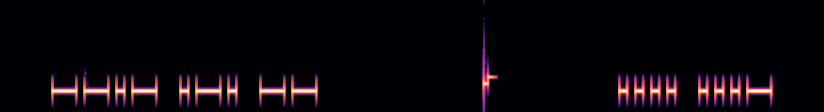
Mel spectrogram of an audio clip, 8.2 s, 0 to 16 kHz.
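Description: Morse code beeps at 15 words per minute in a steady mid-pitched tone, short and long elements keyed in quick groups at a moderate pace, with a brief click during a pause midway. No voices.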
